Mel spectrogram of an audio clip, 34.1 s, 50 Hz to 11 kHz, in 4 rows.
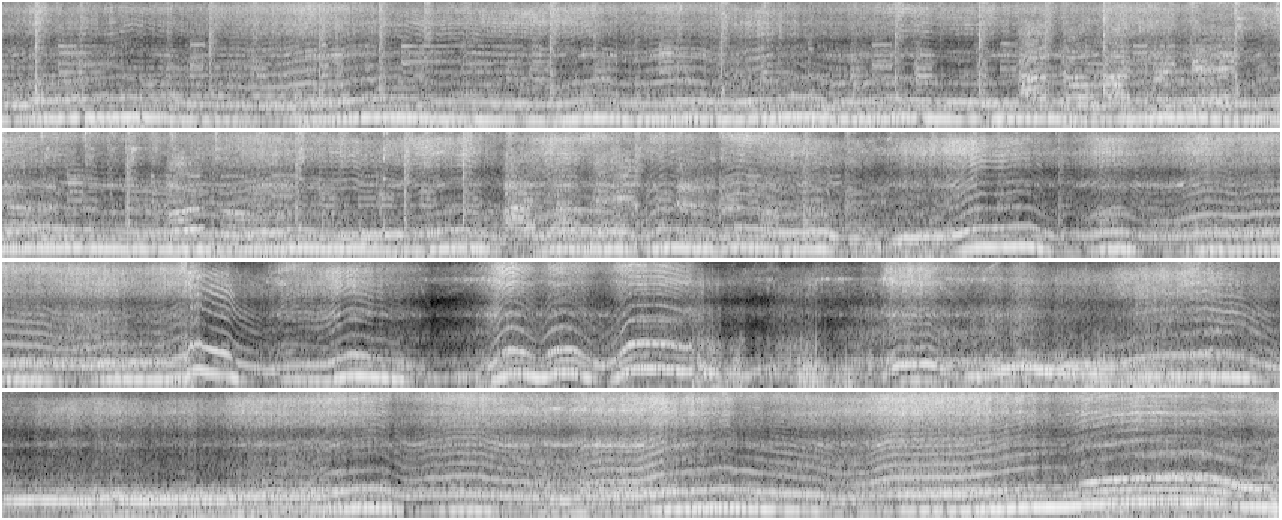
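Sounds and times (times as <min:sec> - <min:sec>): low rumble: 0:00.0 - 0:17.8
drone motors whining: 0:00.0 - 0:34.0.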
